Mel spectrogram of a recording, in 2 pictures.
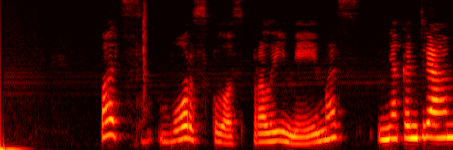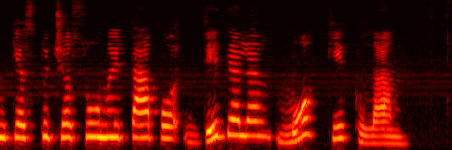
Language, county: Lithuanian, Klaipėda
